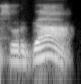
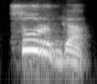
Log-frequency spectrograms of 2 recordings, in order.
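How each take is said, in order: First: The stress is on the second syllable. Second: The stress is on the first syllable. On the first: The speaker calls it wrong. "bukan surga" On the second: The speaker calls it right. "Jadi tekanan katanya di sur"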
